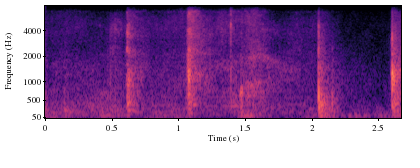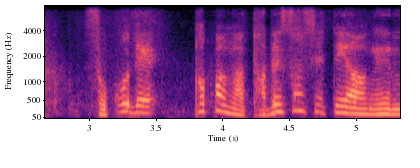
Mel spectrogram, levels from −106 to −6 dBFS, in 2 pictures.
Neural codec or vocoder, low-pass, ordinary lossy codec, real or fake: codec, 44.1 kHz, 2.6 kbps, DAC; 7.2 kHz; Opus, 16 kbps; fake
